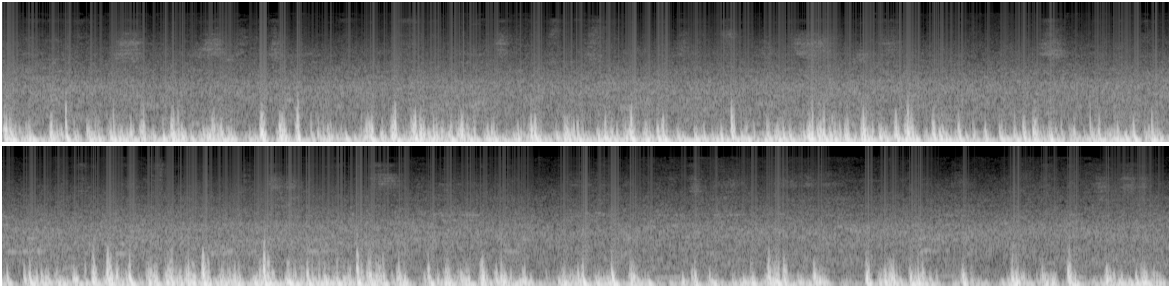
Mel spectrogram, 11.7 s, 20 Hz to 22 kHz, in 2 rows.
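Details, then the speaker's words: 12-inch Kool-Flo SFC2-300B high velocity 3-blade fan, newly running with bearing oil still breaking in: steady airy rush with light fluttering gusts, no rattle or grind; powerful yet quiet, normal operation. "Yep, I like it a lot. Very powerful and very quiet. It's not obnoxiously loud. It's just right."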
